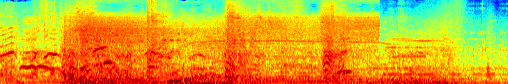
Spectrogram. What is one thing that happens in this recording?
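A crowd brawls with loud shouting and blows.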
